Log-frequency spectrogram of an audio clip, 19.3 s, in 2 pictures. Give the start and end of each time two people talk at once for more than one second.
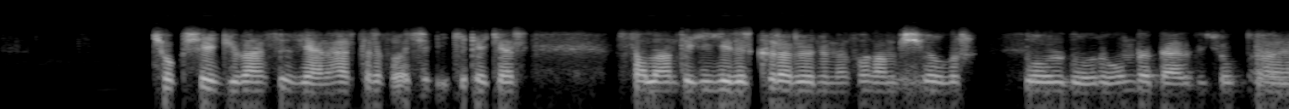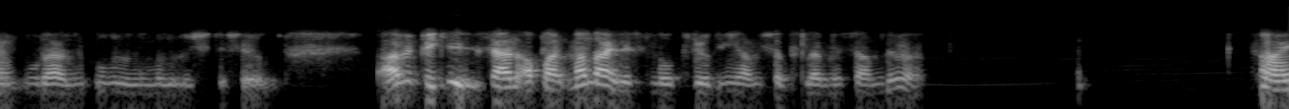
none

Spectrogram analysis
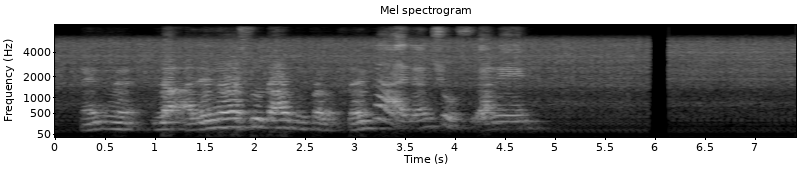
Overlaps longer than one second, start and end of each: none

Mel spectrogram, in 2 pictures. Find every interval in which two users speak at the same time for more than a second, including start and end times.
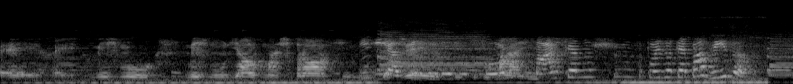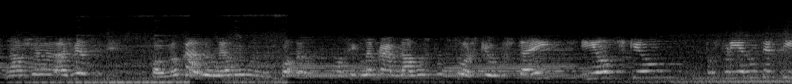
3.6-5.4

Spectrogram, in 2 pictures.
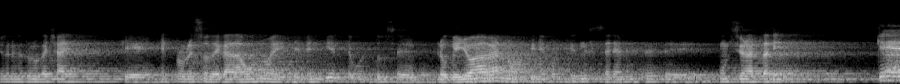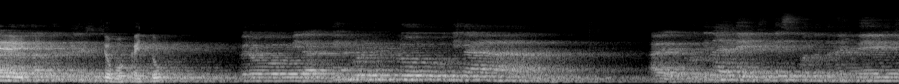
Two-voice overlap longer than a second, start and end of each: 8.8-10.0

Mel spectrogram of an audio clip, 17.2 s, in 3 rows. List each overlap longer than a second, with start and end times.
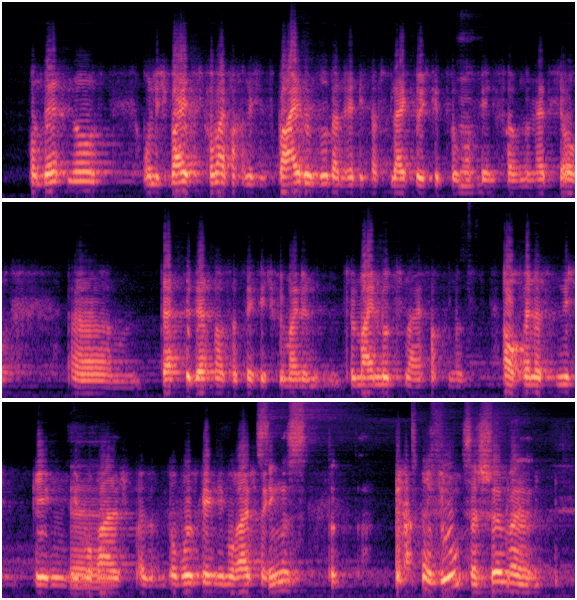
none

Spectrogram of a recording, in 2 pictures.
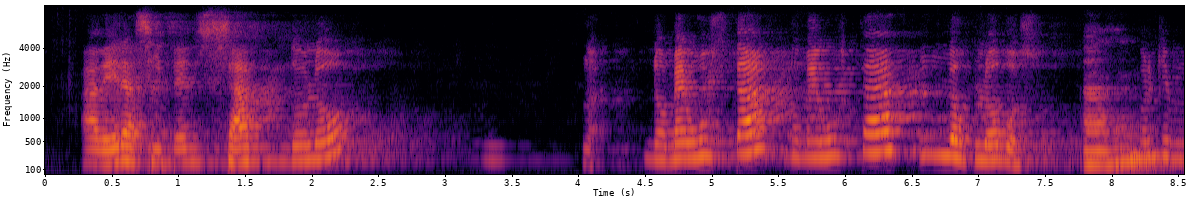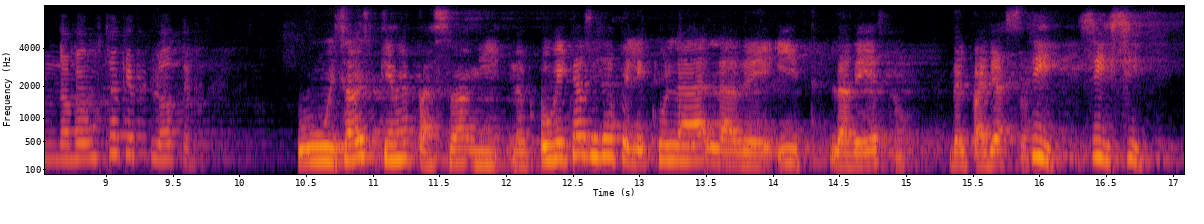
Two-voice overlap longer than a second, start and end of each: none

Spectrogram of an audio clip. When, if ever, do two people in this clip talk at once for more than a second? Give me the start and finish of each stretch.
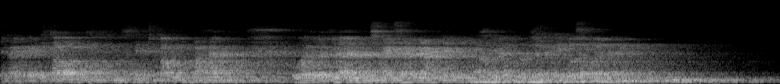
4.6-6.3

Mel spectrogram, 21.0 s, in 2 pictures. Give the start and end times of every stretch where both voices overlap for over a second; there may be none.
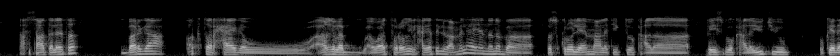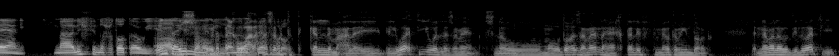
12.4-14.1

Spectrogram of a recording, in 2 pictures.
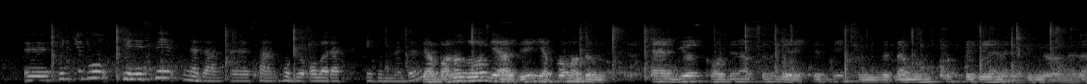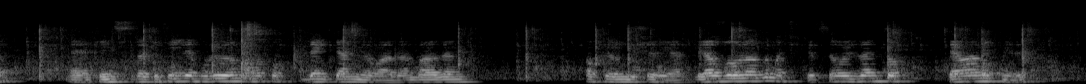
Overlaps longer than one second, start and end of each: none

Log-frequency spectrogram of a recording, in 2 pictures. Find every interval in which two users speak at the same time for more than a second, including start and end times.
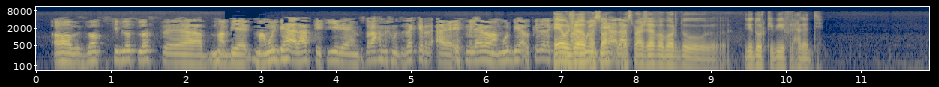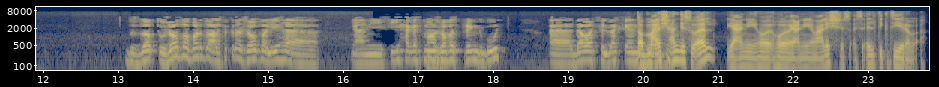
6.9-8.2

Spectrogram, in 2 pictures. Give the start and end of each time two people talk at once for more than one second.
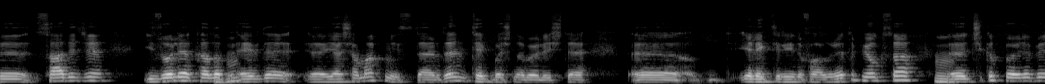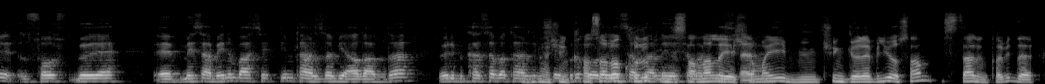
15.8-18.1

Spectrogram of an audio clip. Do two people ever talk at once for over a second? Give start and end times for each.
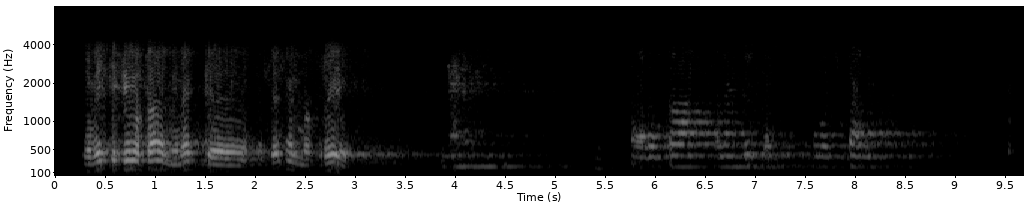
none

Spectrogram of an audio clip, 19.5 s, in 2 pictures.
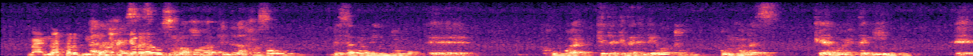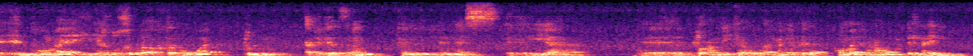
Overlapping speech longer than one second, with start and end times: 0.9-2.2

